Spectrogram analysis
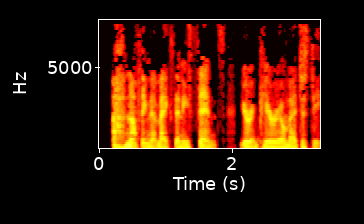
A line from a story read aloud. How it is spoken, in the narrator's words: said Ping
